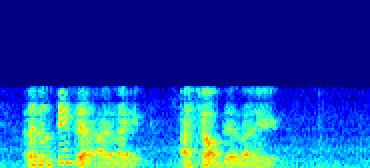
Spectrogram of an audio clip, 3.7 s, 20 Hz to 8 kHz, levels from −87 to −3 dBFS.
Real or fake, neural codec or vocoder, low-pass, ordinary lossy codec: real; none; 7.2 kHz; AAC, 16 kbps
